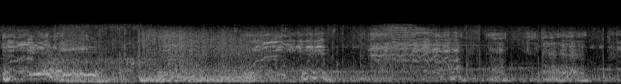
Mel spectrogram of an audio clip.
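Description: A horse neighing, several shrill whinnies one after another.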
